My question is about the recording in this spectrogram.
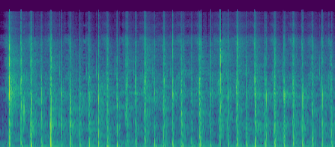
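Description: A deck of tarot cards being shuffled by hand: a fast, steady run of light card clicks, about ten a second.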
